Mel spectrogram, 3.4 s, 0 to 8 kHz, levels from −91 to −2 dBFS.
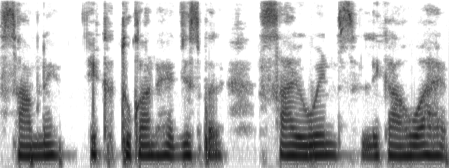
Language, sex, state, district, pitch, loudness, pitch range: Hindi, male, Jharkhand, Ranchi, 150 Hz, -16 LUFS, 145-150 Hz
